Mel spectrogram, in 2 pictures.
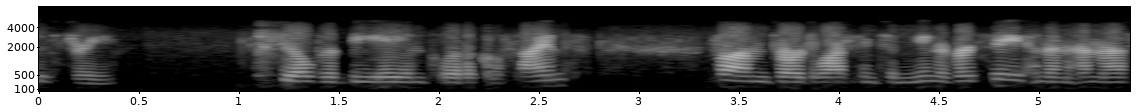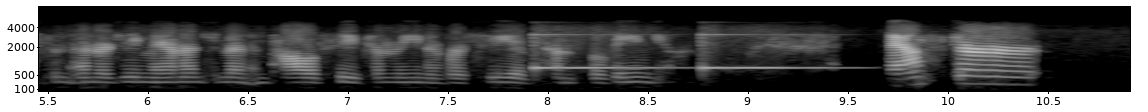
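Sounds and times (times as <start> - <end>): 
speech: 0.1 - 0.5, 1.1 - 2.8, 3.4 - 8.7, 9.7 - 10.5
conference call join beeps: 7.9 - 9.7.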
